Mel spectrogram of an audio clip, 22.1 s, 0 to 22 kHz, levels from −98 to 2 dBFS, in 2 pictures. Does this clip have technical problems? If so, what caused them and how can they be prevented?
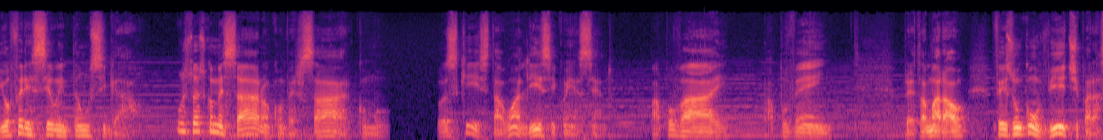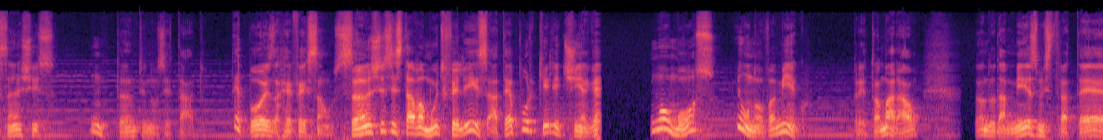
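Yes. AAC frame loss with concealment occurs at 3.78 to 4.46 s, 16.99 to 17.62 s and 20.53 to 20.86 s. Blocks of compressed frames went missing, and the decoder filled each gap of roughly 0.6, 0.55 and 0.26 s by reusing the last good spectrum. Unlike a hard dropout to silence, the gaps carry a smeared, phasey stand-in for the sound. Protecting the stream with error correction or retransmission on the delivery link would prevent this.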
